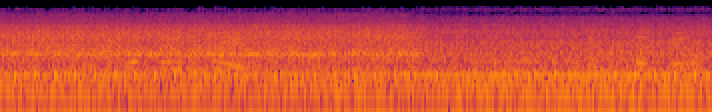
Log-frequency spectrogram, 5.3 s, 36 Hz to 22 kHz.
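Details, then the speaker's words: 2010 Dodge Cummins diesel with G56 transmission, newly installed Valair dual disc clutch, in neutral with pedal released: steady idle with light even clutch rattle; normal dual disc clutch rattle in neutral. "Because this is a dual disc clutch, so it is going to have some sound to it when you have the clutch pedal released, and the trucks in neutral."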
